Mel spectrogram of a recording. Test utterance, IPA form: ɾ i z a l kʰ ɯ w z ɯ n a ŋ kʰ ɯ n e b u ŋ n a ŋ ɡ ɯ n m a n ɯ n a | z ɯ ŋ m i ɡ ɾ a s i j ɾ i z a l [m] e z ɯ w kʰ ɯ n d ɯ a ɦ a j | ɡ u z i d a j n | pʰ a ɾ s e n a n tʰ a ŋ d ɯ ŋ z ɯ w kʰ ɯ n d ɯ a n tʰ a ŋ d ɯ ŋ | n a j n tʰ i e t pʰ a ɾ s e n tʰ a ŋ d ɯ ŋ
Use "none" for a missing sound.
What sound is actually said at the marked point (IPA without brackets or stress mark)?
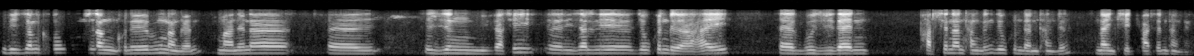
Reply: n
